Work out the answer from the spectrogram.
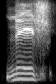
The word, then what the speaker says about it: niche: know english know this it's not niche or i don't know how you say it it's niche niche nice means an edge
